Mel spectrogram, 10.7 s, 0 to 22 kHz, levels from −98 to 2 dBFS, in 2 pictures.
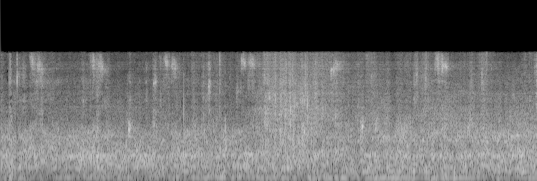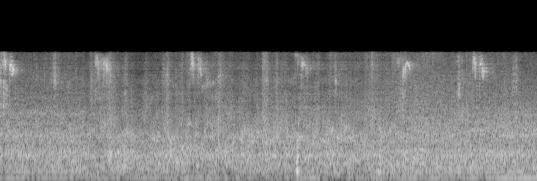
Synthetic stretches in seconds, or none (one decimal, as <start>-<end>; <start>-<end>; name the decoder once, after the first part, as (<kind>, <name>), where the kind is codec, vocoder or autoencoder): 0.0-5.2 (codec, HILCodec); 6.2-9.3

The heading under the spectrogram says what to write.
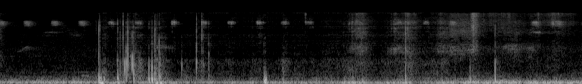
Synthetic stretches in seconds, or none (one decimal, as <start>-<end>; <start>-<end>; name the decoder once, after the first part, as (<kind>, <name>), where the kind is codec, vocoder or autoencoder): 1.0-4.5 (codec, HILCodec)

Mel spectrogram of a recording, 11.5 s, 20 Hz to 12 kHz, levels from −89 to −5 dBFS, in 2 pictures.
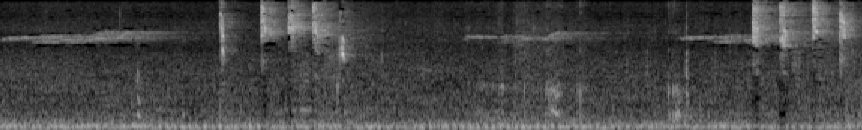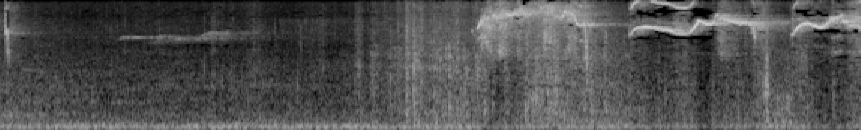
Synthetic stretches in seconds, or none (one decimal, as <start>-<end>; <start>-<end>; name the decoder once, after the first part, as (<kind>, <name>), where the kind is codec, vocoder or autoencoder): none

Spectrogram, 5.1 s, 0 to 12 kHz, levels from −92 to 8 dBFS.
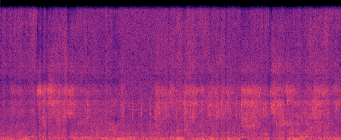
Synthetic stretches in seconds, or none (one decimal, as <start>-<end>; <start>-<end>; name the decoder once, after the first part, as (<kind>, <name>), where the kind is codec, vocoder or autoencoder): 0.0-1.8 (codec, HILCodec); 2.6-3.1; 3.9-5.1

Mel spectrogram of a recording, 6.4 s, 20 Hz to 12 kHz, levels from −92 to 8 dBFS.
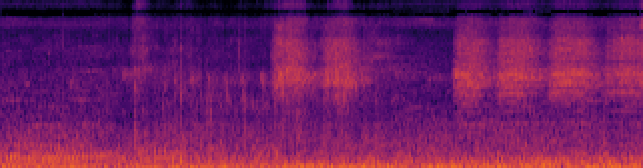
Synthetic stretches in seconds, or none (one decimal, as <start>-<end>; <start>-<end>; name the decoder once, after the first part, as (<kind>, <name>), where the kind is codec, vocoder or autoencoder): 1.0-3.9 (codec, HILCodec)

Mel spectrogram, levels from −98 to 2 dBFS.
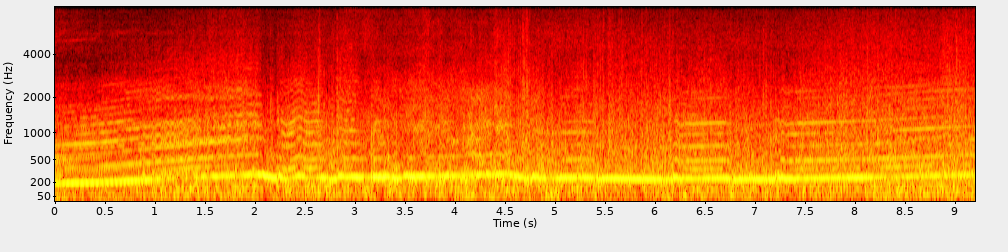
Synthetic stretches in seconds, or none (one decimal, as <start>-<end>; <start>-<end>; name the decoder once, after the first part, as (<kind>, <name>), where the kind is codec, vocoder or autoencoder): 3.1-4.5 (codec, HILCodec)

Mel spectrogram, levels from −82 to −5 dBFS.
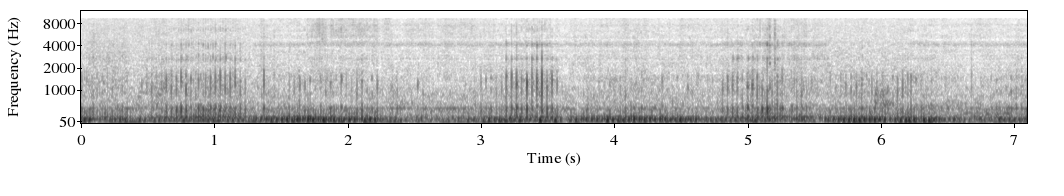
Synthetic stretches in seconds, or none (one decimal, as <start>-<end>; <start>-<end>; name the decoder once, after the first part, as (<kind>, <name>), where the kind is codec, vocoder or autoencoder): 1.3-5.6 (codec, HILCodec); 6.2-7.1

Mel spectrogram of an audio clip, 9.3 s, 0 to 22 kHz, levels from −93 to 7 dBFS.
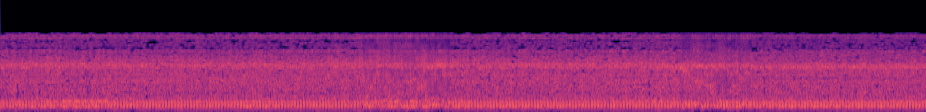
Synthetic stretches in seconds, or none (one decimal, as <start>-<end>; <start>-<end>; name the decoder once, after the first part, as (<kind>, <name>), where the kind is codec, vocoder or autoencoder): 3.6-4.5 (codec, HILCodec); 6.8-7.5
